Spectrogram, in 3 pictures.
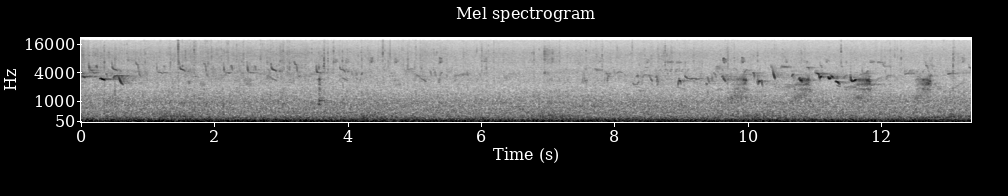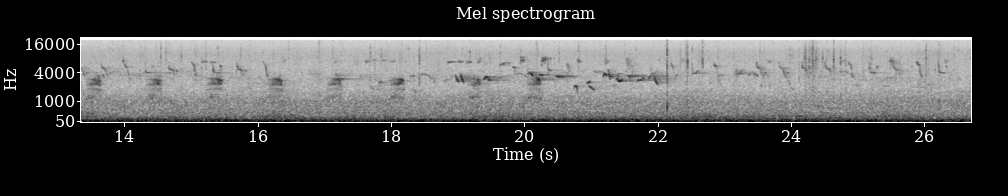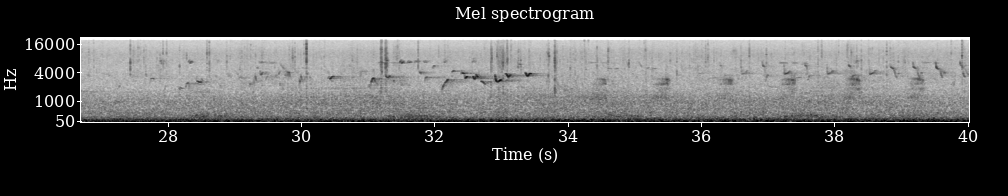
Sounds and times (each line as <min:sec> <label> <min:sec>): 0:00.0 gentle wind in trees and dry weed 0:40.0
